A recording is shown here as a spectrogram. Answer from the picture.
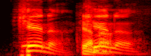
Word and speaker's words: Kena: Of course, I've been playing that Kena. Kenu, is that how you say it, Keith? How you say it? Kena.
